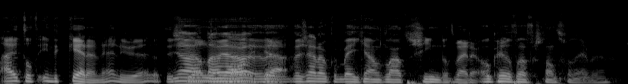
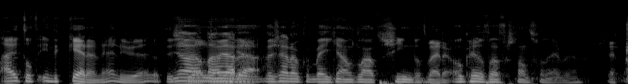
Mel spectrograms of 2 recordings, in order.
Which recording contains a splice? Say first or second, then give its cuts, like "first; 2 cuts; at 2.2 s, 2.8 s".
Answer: second; 1 cut; at 2.3 s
